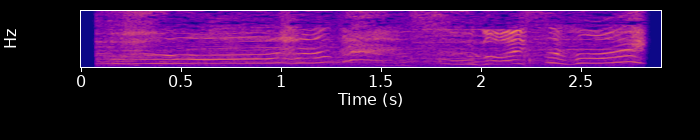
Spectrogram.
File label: anime "sugoi sugoi"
